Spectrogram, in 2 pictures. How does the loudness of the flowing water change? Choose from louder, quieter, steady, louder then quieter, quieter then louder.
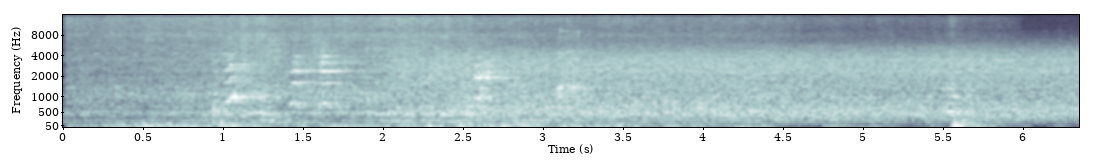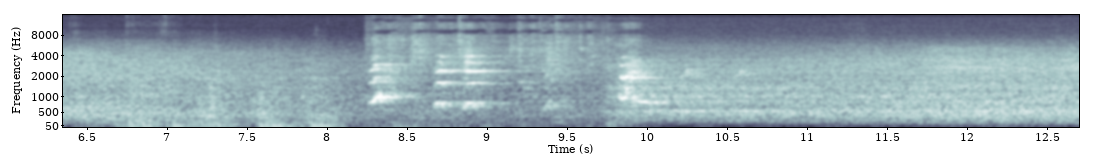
quieter then louder.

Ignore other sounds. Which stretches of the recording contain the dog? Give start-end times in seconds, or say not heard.
0.9-2.7, 8.2-10.0.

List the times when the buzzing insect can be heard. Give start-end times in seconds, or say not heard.
0.0-12.6.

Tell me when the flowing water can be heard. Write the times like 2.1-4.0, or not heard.
1.9-12.6.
